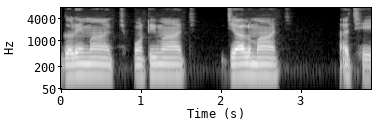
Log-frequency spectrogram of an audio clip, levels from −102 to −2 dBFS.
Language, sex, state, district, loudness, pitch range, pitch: Bengali, male, West Bengal, Malda, -18 LUFS, 115-165 Hz, 120 Hz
